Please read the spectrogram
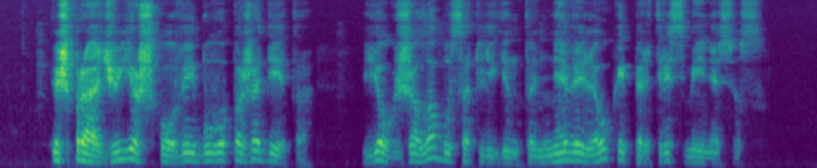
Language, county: Lithuanian, Vilnius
